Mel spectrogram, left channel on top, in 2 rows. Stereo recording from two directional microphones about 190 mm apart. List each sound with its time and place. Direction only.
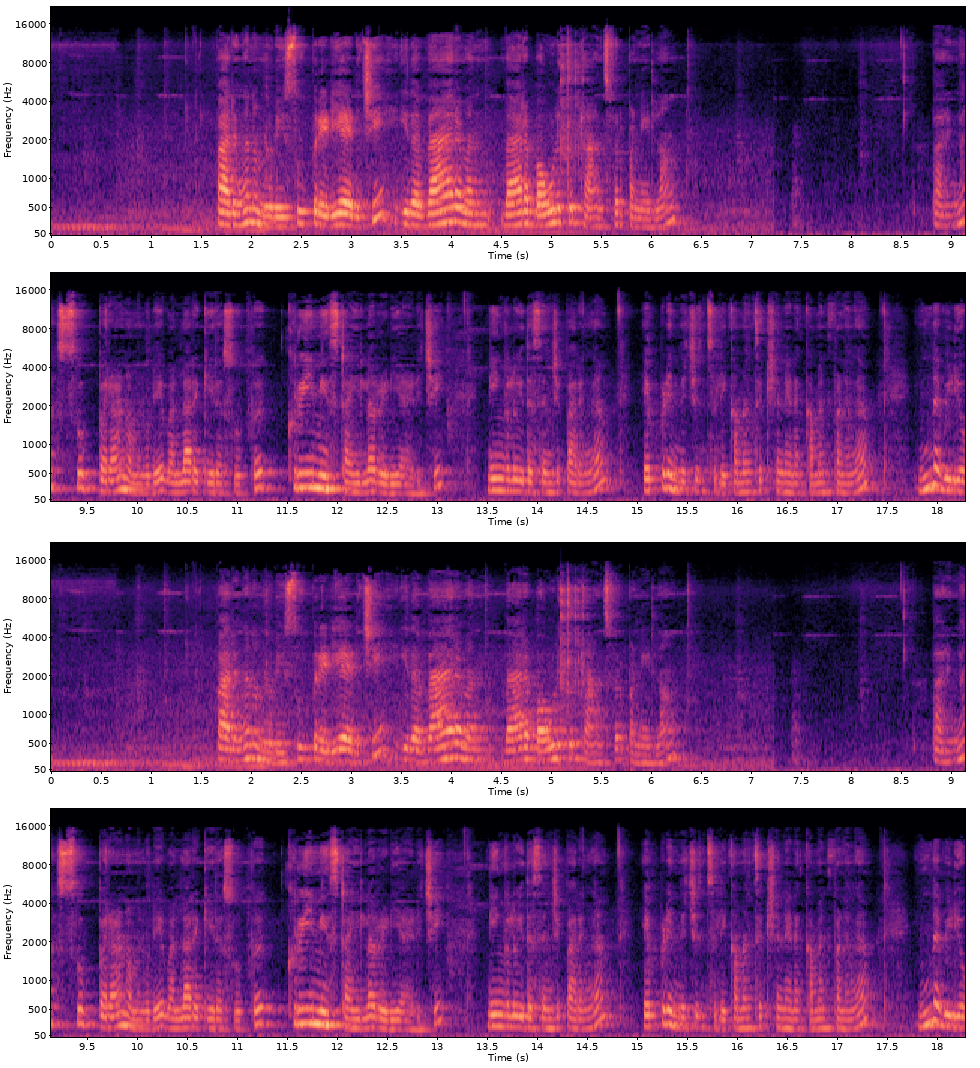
1.6 s a woman's voice: 45° left (ahead or behind)
8.8 s a woman's voice: 5° left (ahead or behind)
